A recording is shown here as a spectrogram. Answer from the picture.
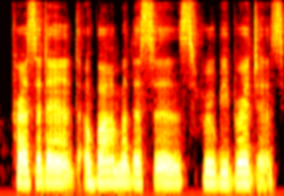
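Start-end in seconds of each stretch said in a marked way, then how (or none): none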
